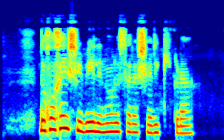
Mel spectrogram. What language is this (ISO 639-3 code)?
pus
